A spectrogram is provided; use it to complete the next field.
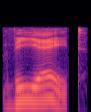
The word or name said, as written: V-8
